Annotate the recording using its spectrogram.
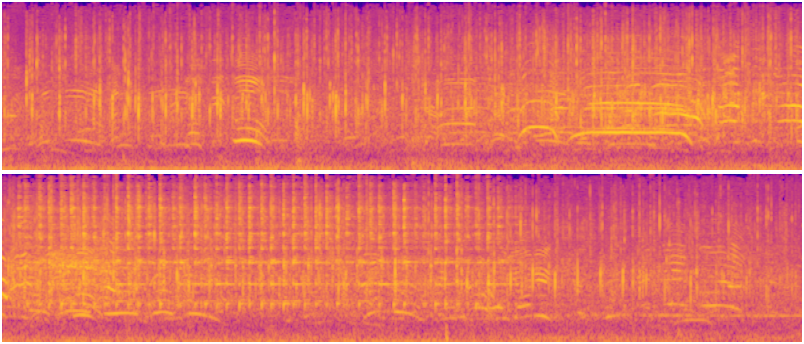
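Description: Many young men's voices calling out and chatting at once across an open field, short overlapping shouts, with scattered sharp slaps of hands meeting in high-fives.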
